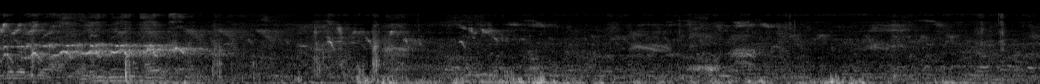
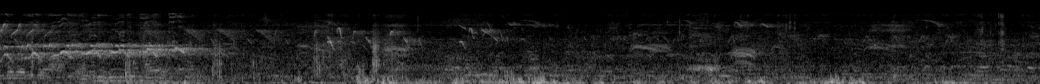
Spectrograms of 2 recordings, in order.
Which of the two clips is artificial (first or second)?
first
